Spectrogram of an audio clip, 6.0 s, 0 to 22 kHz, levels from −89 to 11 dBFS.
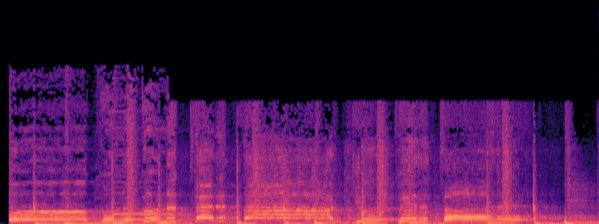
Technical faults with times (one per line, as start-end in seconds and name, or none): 1.69-5.99 adaptive stream at a lower bitrate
